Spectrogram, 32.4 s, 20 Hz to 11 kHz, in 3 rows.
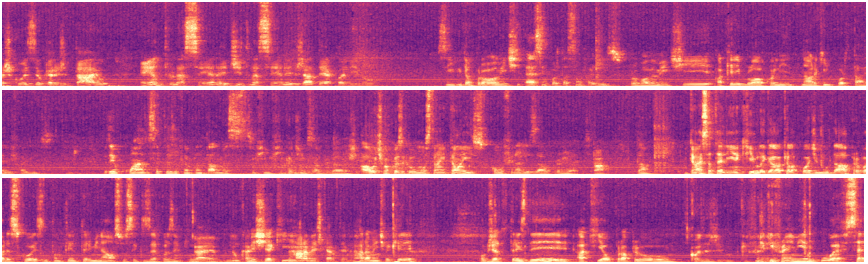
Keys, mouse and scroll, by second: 20.9 shift+F4, 26.0 shift+F5.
